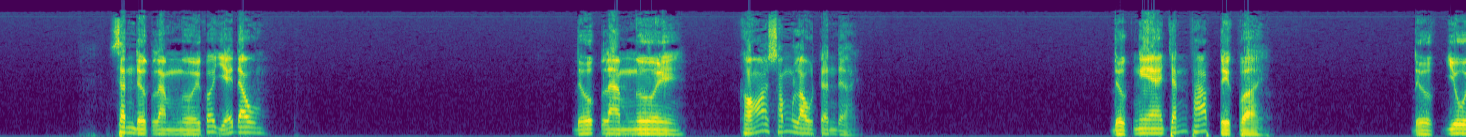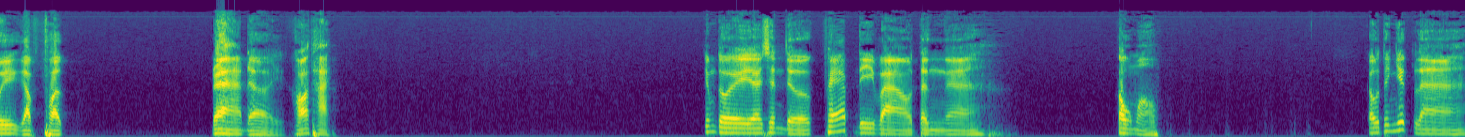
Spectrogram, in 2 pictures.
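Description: A man speaks calmly into a microphone, in short phrases with pauses between them.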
